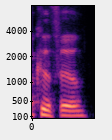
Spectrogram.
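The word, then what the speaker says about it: Khufu: But, uh, it was for, uh, Pharaoh Kufu. I think it's how you pronounce it.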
